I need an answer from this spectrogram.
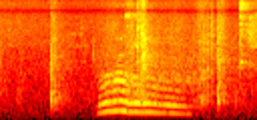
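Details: Frida, a female Tibetan Terrier, sings to ask for food indoors: one drawn-out, tonal, slightly falling whine lasting about a second, framed by clinking dishes and a woman speaking Danish.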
